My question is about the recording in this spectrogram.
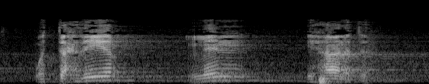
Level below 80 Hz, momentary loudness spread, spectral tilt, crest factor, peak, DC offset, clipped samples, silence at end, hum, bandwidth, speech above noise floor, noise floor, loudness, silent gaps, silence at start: -54 dBFS; 25 LU; -2.5 dB/octave; 22 dB; -2 dBFS; under 0.1%; under 0.1%; 0.3 s; none; 8.8 kHz; 24 dB; -46 dBFS; -20 LUFS; none; 0.35 s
